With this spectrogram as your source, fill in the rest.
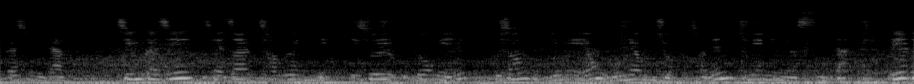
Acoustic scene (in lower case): car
